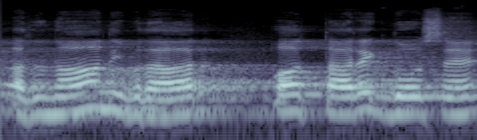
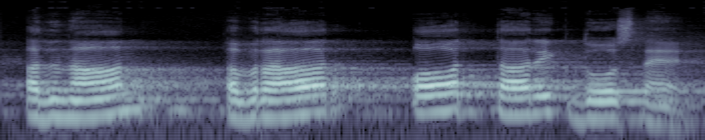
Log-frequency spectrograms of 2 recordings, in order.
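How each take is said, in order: First: Adnan Abrar said as one name, with no pause between; names run together. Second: Adnan and Abrar set apart, each followed by a short pause; pause between names. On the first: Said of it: "اگر ہم اس کو یہاں پہ استعمال نہ کریں". (عدنان ابرار بغیر ٹھہرے، ایک ہی نام کی طرح) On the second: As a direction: separate Adnan from Abrar with a brief stop. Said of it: "یہ علامت ناموں کو الگ کر رہی ہے". (عدنان اور ابرار کے بعد مختصر ٹھہراؤ، نام الگ الگ) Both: Shown as a demonstration.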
